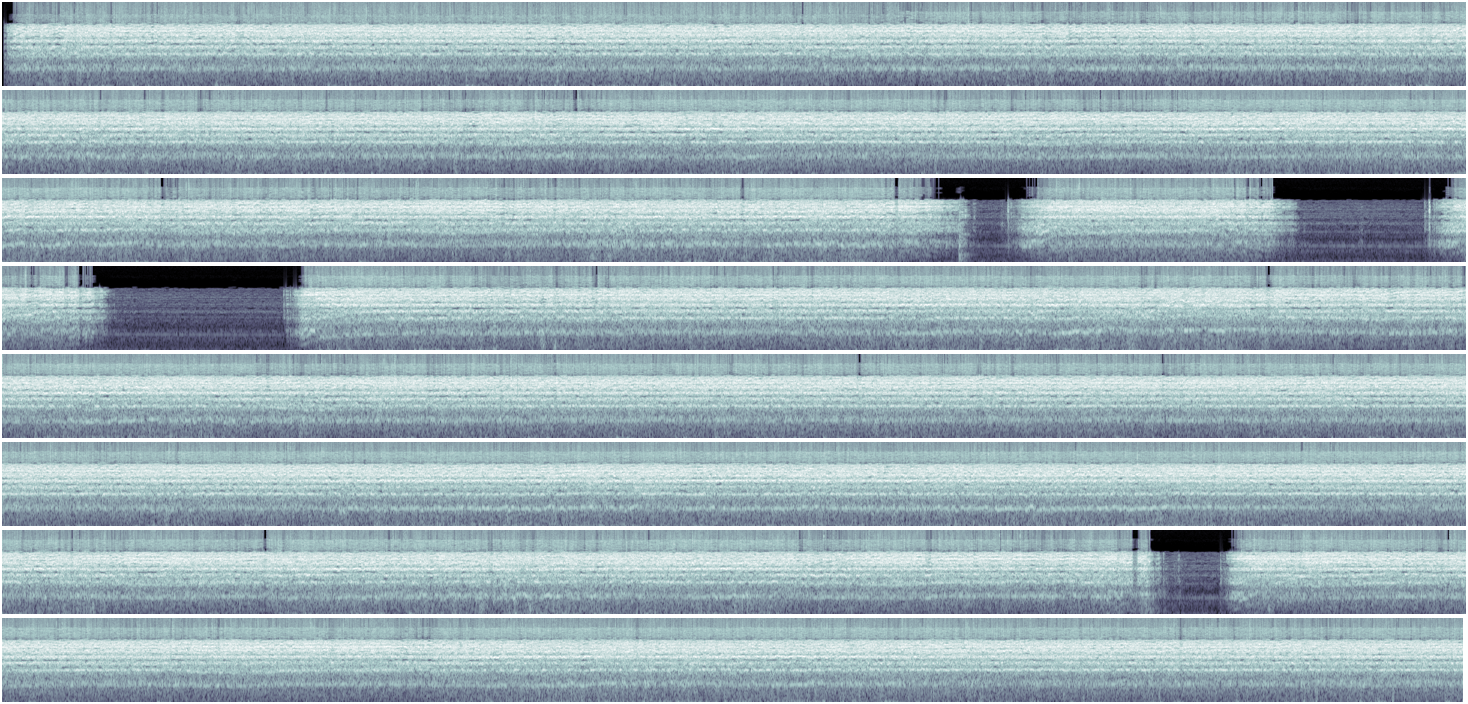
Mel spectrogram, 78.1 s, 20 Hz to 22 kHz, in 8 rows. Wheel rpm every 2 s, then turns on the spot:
230, 230, 230, 230, 230, 230, 230, 230, 230, 220, 220, 220, 200, 120, 50, 40, 210, 230, 240, 230, 220, 240, 230, 230, 230, 230, 220, 210, 220, 230, 220, 220, 220, 120, 220, 220, 220, 230, 230.
none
